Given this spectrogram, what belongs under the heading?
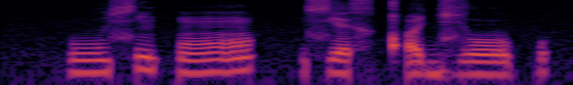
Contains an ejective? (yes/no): yes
